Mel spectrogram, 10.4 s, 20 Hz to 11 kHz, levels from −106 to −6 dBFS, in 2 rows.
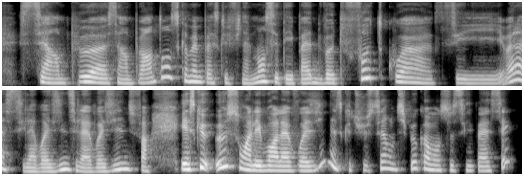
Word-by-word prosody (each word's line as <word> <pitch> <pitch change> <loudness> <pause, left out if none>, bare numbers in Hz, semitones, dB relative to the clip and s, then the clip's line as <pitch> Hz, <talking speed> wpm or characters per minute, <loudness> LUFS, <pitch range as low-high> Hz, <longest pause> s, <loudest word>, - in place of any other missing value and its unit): c'est 200 - -4
un 160 -3 -1
peu, 205 +6 +1
heu, 170 -3 +3
c'est 165 -1 -6
un 150 - -4
peu 165 +3 -6
intense 355 - -2
quand 230 - -3
même, 210 -1 +3
parce 170 -3 -6
que 170 - -9
finalement, 165 +5 -3
c'était 170 -7 -3
pas 155 +1 -2
de 165 -1 -5
votre 160 0 -4
faute, 345 +1 -2
quoi. 185 -6 -2 0.2
C'est, 145 -1 -8
voilà, 245 +3 0
c'est 215 -8 -7
la 145 -1 -1
voisine, 145 +10 0
c'est 180 - -4
la 140 - +2
voisine, 150 +11 0
enfin 165 -8 -2 0.3
et 220 - +8
est-ce 220 -1 +8
que 290 - +6
eux - - +7
sont 305 -9 +3
allés 190 -3 +7
voir 180 0 +4
la 175 - +6
voisine? 170 - -1
Est-ce 285 - +1
que 200 - -10
tu 185 - -9
sais 185 +9 -2
un 250 -2 0
petit 220 0 -1
peu 255 - -2
comment 220 -6 0
ça 190 -1 -4
s'est 180 0 -5
passé? 170 +5 -3
180 Hz, 275 wpm, -23 LUFS, 160-215 Hz, 0.3 s, et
